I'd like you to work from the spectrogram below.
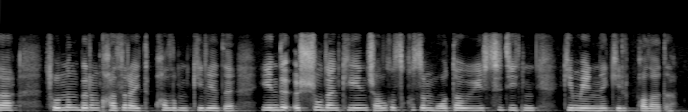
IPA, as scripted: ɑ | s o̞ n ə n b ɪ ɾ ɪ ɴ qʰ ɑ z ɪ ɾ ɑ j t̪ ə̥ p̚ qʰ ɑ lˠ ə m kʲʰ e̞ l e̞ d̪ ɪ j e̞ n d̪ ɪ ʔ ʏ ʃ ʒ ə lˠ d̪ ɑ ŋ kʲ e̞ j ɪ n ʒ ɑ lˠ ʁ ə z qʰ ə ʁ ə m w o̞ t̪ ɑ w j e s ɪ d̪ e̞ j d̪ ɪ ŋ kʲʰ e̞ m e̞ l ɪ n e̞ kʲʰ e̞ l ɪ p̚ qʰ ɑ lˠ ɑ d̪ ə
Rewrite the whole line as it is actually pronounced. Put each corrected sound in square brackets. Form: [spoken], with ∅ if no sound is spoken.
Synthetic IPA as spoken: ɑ | s o̞ n ə [ɴ] b ɪ ɾ ɪ ɴ qʰ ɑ z ɪ ɾ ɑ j t̪ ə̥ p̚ qʰ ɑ lˠ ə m kʲʰ e̞ l e̞ d̪ ɪ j e̞ n d̪ ɪ ʔ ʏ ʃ ʒ ə lˠ d̪ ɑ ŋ [kʲʰ] e̞ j ɪ n ʒ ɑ lˠ ʁ ə z qʰ ə [z] ə m w o̞ t̪ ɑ w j e s ɪ d̪ e̞ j [t̪] ɪ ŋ kʲʰ e̞ m e̞ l ɪ n e̞ kʲʰ e̞ l ɪ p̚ qʰ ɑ lˠ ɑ d̪ ə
